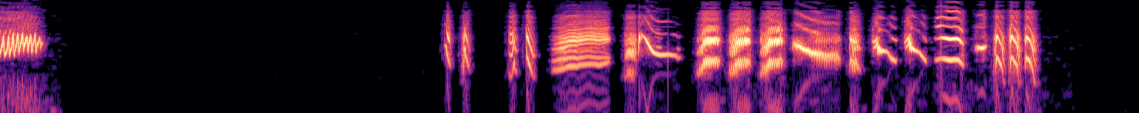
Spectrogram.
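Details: Tutoring-tape recording of a European serin: a short buzzy burst, two seconds of silence, then a three-second stream of high squeaky whistles and fast jingling twitters.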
